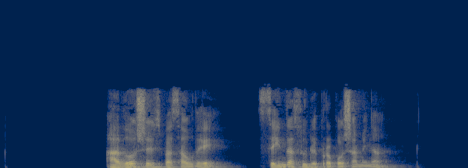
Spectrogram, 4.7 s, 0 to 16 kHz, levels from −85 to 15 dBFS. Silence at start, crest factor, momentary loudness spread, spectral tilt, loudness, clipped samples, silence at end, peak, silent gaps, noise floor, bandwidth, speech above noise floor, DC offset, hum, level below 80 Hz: 1.05 s; 20 dB; 13 LU; -5 dB/octave; -22 LUFS; under 0.1%; 0.7 s; -4 dBFS; 2.50-2.58 s; under -90 dBFS; 8 kHz; over 68 dB; under 0.1%; none; -56 dBFS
